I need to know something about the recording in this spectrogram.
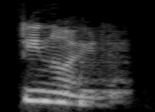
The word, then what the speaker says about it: ctenoid: The second type is ctenoid scales. Ctenoid. C is silent in this case.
